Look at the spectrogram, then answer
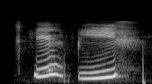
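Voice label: "qian1bi3", Mandarin Chinese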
